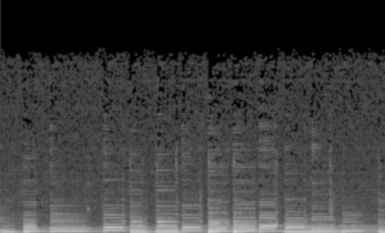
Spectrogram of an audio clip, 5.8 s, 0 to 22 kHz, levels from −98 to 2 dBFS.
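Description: Across the whole clip there's plainly audible MP3 compression: a watery, swirly texture, with faint detail flickering in and out. The likely cause is a low-bitrate encode, and the damage fits something around 64 kbps.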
